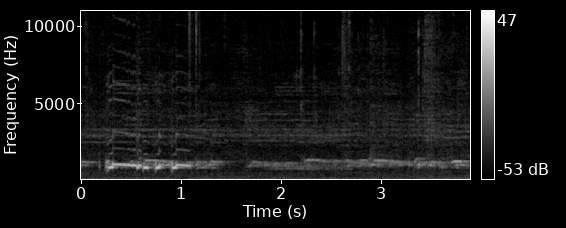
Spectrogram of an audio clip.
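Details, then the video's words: Zebra dove singing manggung with head movements, one quick burst of stuttered cooing notes, followed by a drawn-out murmur of faint cooing from other doves. "Perkutut BERDZIKIR, Manggung nya Geleng -geleng Kepala"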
